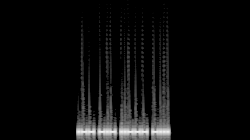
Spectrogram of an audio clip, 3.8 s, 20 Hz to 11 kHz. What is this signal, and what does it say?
Morse code, heard as a keyed tone, about 46 wpm, 700 Hz. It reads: WK2B
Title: USA Call Signs - 4x Character Spacing - 45wpm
